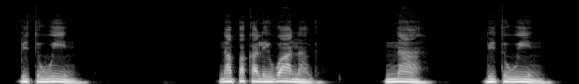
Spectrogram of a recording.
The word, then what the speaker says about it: bituin: The next word is bituin. Bituin. Bituin. Bituin is spelled as B-I-T-U-I-N.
